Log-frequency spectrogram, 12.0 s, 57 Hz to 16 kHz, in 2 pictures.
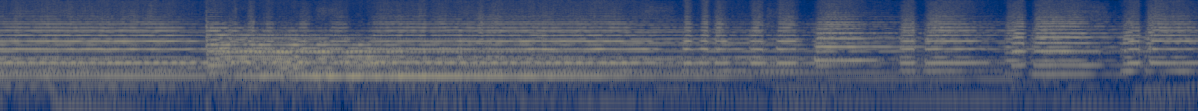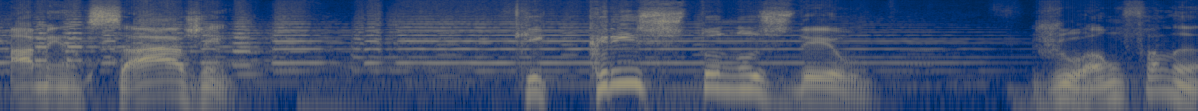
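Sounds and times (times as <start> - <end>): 
bell ringing: 0.0 - 6.6
speech: 6.1 - 7.3, 8.6 - 10.4, 11.2 - 11.9.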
